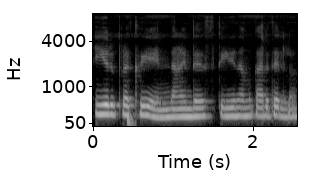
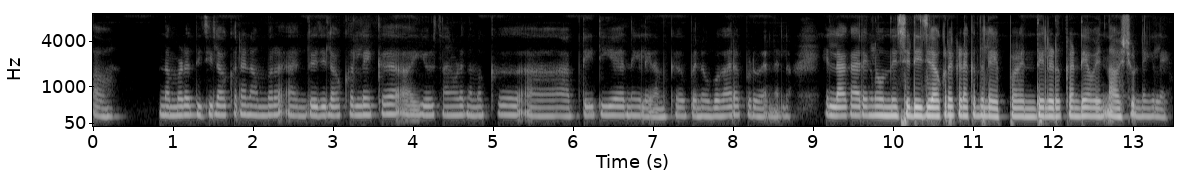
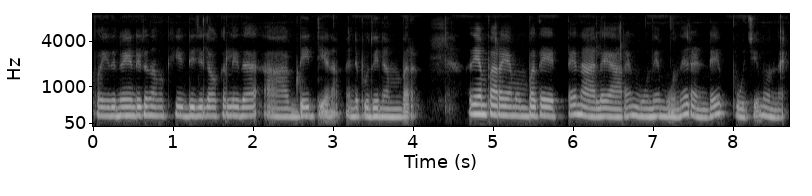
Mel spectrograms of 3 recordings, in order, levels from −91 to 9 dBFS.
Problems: low volume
